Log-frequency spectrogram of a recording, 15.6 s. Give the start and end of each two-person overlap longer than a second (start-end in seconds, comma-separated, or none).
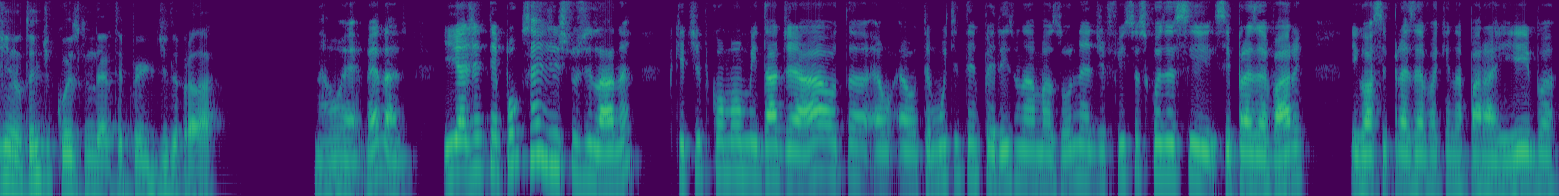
none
